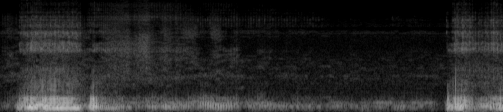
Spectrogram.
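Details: A sleeping dog snores: a deep, rumbling low-pitched snore lasts about a second, followed by softer breathing rumbles, then another loud snore near the end.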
